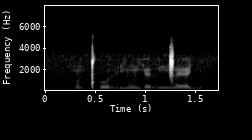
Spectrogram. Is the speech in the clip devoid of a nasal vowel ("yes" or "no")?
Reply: no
